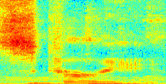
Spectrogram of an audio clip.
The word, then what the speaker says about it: Curri: what you're doing what Curry spelled like this C Ur r i uh it's B2B stuff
